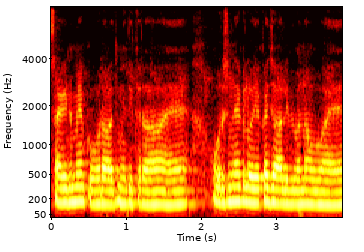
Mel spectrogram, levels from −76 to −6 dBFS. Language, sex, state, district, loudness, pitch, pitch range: Hindi, male, Uttar Pradesh, Shamli, -15 LUFS, 150 Hz, 145-160 Hz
